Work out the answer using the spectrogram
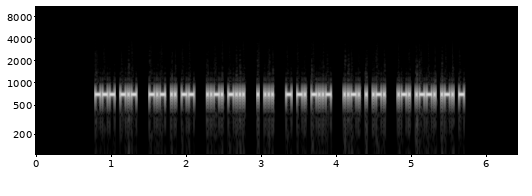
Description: Morse code, heard as a keyed tone, about 52 wpm, 700 Hz. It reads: OK KIM FB ES TNX FER RPRT
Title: Practice QSO - Exchange 2 - Info - 50wpm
